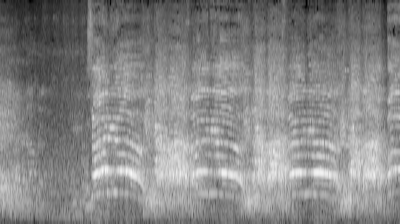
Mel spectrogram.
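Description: A crowd of men shouting a short phrase together, over and over, about once a second. It starts after a lull about two seconds in.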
